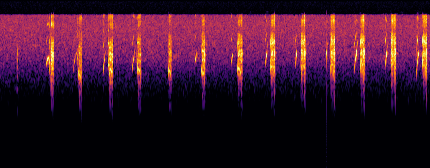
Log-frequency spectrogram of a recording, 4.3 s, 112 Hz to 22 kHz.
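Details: Osprey chick left alone in its nest in Satakunta, Western Finland, June 29, 2022; a steady series of high, sharp chirps, often doubled, roughly three per second against a quiet background.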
